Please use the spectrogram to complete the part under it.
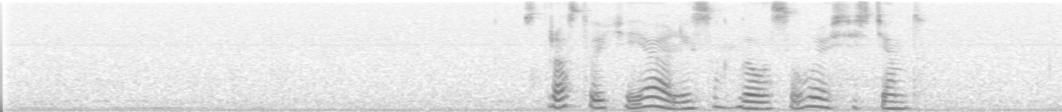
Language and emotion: Russian, neutral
